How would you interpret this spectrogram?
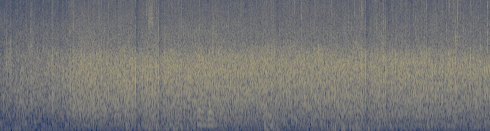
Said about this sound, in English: Applause, please.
